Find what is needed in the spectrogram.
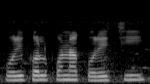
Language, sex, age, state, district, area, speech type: Bengali, female, 60+, West Bengal, Uttar Dinajpur, urban, spontaneous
